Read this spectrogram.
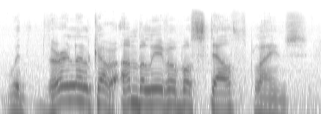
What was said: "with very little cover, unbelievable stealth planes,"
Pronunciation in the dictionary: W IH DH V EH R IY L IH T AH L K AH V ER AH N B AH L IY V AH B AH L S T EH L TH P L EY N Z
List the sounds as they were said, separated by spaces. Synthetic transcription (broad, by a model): W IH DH V EH R IY L IH T L K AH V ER AH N B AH L IY V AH B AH L S T EH L TH P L EY N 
